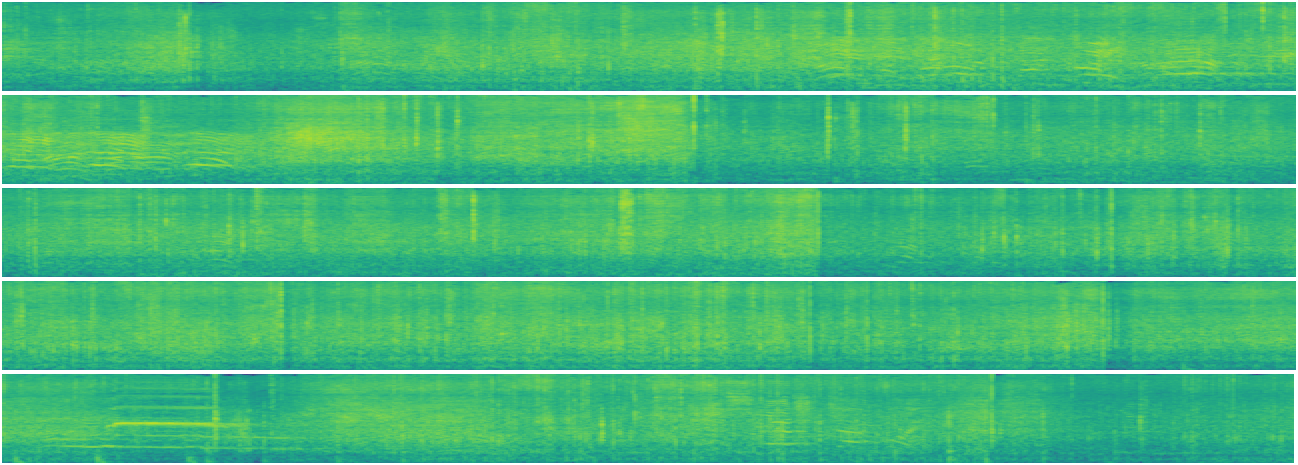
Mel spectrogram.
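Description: Ice hockey play: skate blades scraping and carving on the ice, with sticks and puck clacking. Players shout a few seconds in and again near the end.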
